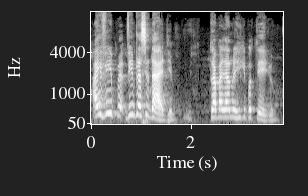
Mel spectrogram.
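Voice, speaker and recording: An older woman from the São Paulo coast with a caiçara accent, telling folk stories in a lively, laughing way as an interview guest. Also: fairly high pitch, normal speed, vocal fry, husky. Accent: Brazilian Portuguese, São Paulo coast (caiçara). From São Paulo coast, Brazil. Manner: lively, laughing, voices family members in dialogue. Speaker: storyteller guest. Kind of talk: animated storytelling of folk tales.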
